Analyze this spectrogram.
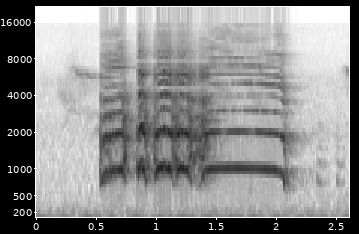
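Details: A chicken crowing on a cloudy morning: a loud, harmonic-rich cock-a-doodle-doo lasting about a second and a half, choppy at first, then a long level drawn-out note that drops at the end, over a low steady hum.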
